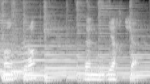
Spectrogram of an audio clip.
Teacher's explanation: Tenggorokan bagian atas, dasar lidah bertemu dengan langit-langit berdaging. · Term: huruf ghain dan kha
